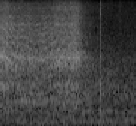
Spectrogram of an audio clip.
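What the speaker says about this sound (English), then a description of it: "hit with the deburring tool here." A deburring tool chamfers a metal bike headlight bracket, a steady whirring grind that stops abruptly, followed by a single sharp click.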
